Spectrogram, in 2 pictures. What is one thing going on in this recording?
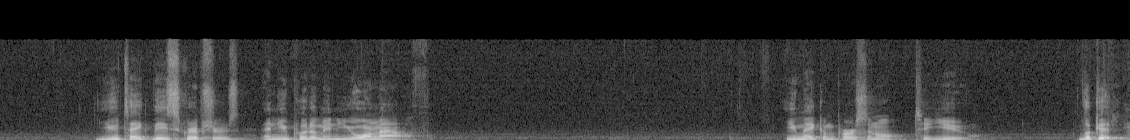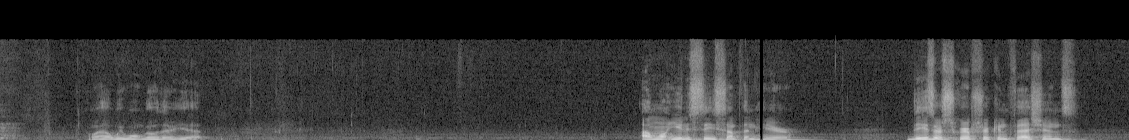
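A man speaks calmly into a microphone, with pauses.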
